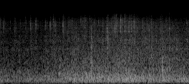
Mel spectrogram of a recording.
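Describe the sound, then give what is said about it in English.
A new sliding door at an elevated home on Fielder Avenue rolls open with a steady, broad rumbling scrape lasting about two seconds. Its low rattle and hiss stay fairly even in loudness, and no one speaks. “We got a new sliding door.”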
